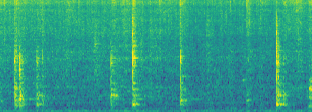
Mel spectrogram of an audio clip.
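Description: Bean sprouts stir-fried in a pan with a steady low sizzle and a spatula scraping and tapping against the pan at irregular intervals, with no voices.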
